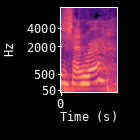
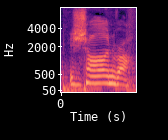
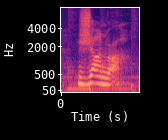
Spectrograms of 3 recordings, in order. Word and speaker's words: genre: I know a lot of people say genre, which is, again, kind of logical when you try to read the word, but because it's a foreign word, we say genre, genre.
